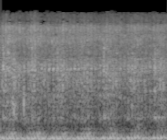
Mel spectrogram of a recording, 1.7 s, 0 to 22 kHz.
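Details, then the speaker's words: Project Zero 18 engine at first start: a deep, uneven loping idle just under 1000 rpm, lumpy but steady. This is normal for individual throttle bodies, which are nearly in sync and checked with an air sync meter. Oil pressure is just over 4 bar, and the unplugged Mazda alternator charges 13.5 V. "um part of this lopey idle is uh from running carbs back in the day you have a air sync meter"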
